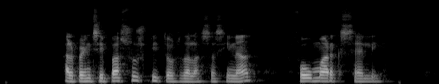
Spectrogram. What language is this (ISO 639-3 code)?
cat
